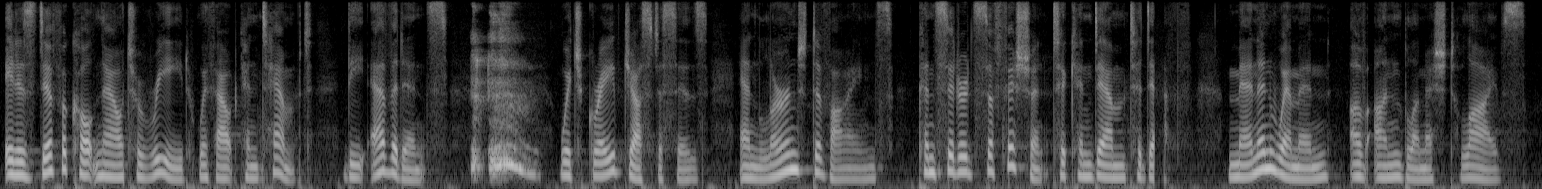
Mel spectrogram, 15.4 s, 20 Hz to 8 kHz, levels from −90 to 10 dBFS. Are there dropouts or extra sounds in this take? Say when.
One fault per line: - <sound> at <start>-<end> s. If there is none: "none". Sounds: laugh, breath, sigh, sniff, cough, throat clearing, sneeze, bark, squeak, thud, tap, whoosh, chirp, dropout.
- throat clearing at 4.7-5.4 s
- dropout at 11.5-11.6 s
